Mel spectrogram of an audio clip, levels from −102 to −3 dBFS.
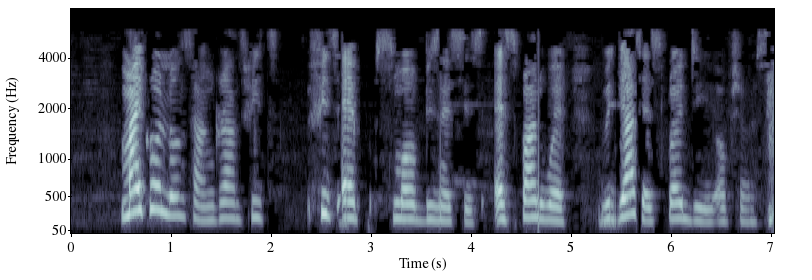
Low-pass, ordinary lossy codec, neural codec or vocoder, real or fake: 7.2 kHz; MP3, 24 kbps; none; real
